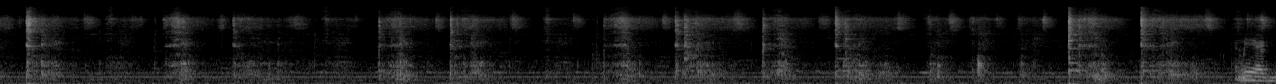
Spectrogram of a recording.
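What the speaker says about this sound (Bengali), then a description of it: "নেড়ে নেড়ে বেশি করে এটাকে একবারে ভেজে দেব" Rice dry-roasts in a pan while a utensil stirs it, producing repeated metallic scrapes and clinks against the pan in an irregular rhythm over a soft background crackle; no voices.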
